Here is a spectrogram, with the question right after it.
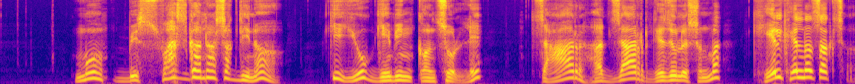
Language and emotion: Nepali, surprised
